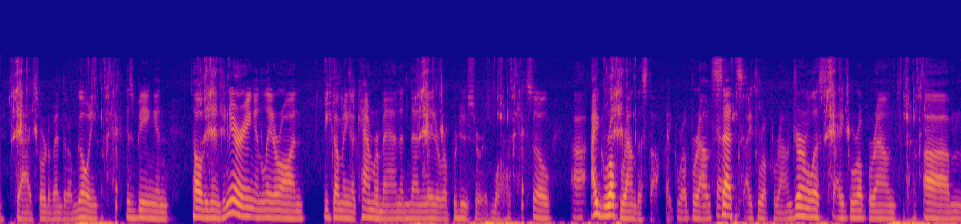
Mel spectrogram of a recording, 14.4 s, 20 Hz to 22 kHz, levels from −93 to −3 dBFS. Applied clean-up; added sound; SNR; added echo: neural mask model Resemble Enhance denoiser.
